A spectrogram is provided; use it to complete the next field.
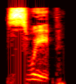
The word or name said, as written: sweep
